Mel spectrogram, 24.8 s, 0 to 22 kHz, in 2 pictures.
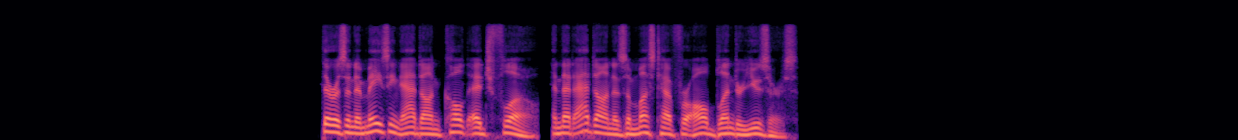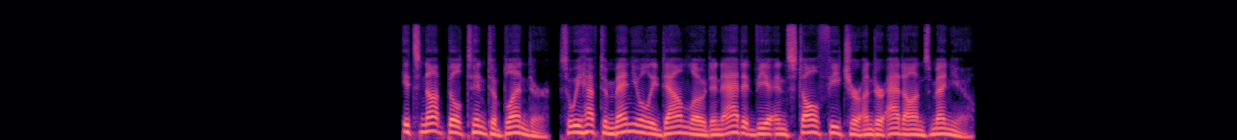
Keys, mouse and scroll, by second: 2.3 KP_1, 2.6 KP_7, 4.5 shift+c, 5.9 shift+middle click, 6.5 click, 6.7 x, 7.5-8.0 scroll up 5, 8.0 shift+middle click, 8.1 shift+middle click, 9.0 shift+a, 15.1 click.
